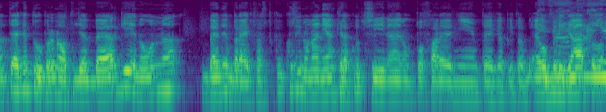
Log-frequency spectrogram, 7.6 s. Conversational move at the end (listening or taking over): taking over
